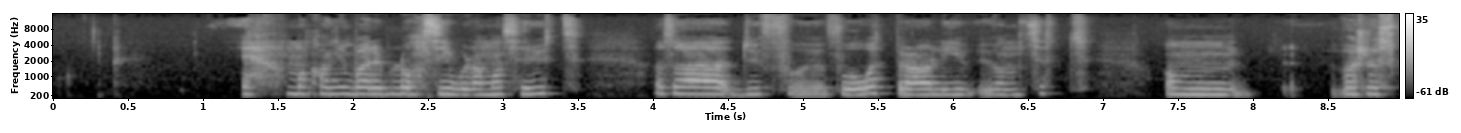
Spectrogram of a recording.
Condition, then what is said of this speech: Stuttering. For jeg, selv om jeg stammer, og det kan være ganske mye av det innmellom, så har jeg også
